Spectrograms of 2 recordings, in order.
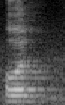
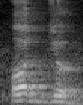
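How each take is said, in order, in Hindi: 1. अंतिम व्यंजन बिना गूंज के रुक जाता है। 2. अंतिम व्यंजन गूंज के साथ उछलता है। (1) "बगैर गूंज के" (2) "गूंज के साथ"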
